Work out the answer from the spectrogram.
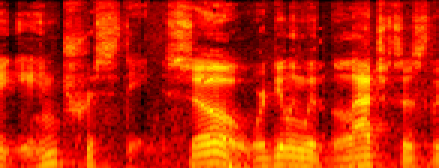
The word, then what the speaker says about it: Lachesis: So, we're dealing with Lachesis, the correct pronunciation here, a major Cylon general, and this should be an interesting conflict.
